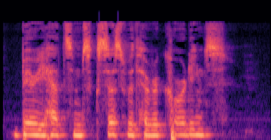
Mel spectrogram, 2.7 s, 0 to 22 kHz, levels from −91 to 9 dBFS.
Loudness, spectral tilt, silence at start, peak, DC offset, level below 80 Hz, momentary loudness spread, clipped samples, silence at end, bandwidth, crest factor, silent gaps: -12 LUFS; -4 dB/octave; 0.15 s; 0 dBFS; under 0.1%; -32 dBFS; 5 LU; under 0.1%; 0.45 s; 11.5 kHz; 14 dB; none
